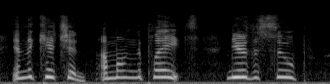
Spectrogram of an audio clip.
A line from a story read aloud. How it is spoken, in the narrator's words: gasped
